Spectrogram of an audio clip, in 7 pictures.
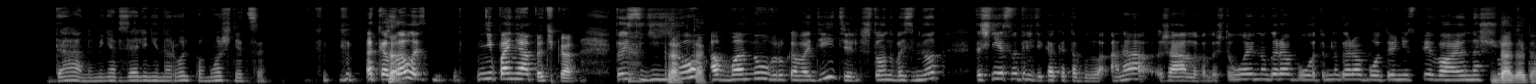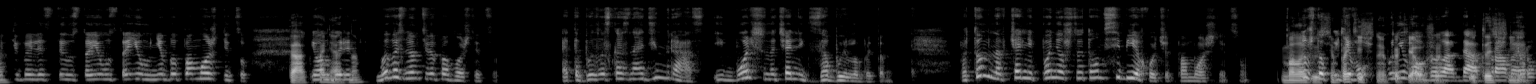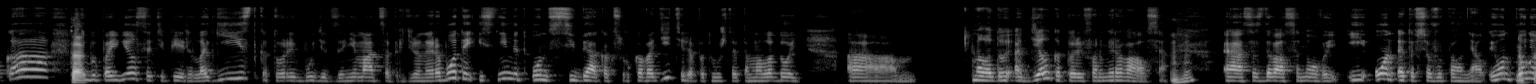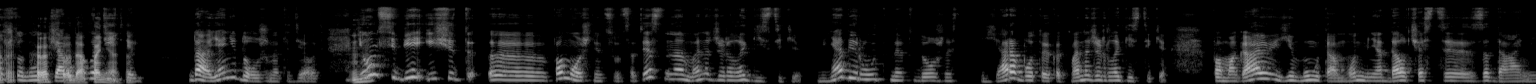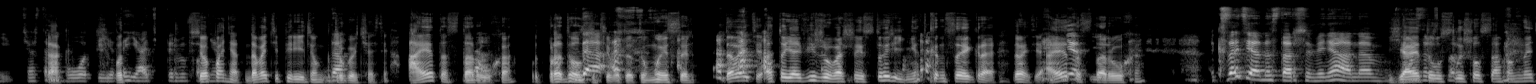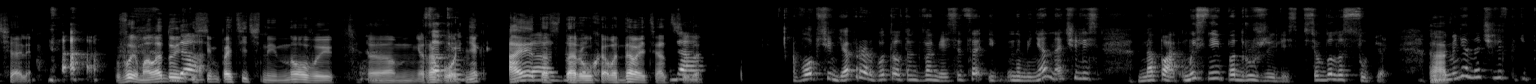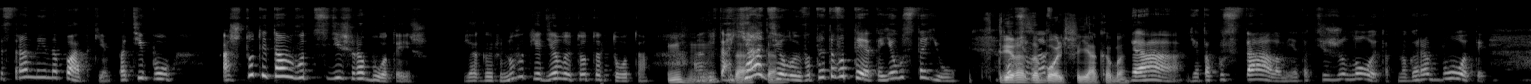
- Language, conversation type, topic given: Russian, unstructured, Когда стоит идти на компромисс в споре?
- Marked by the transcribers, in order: chuckle; joyful: "Оказалось, непоняточка"; other background noise; tapping; put-on voice: "Ой, много работы, много работы … мне бы помощницу"; tsk; laugh; laugh; laughing while speaking: "Да"; tsk; put-on voice: "А я делаю вот это, вот это. Я устаю"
